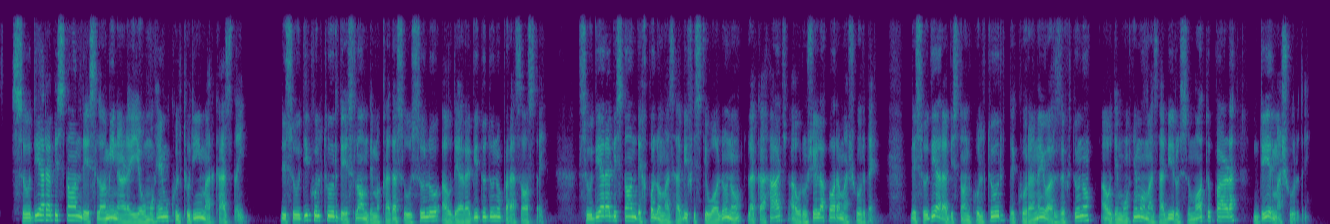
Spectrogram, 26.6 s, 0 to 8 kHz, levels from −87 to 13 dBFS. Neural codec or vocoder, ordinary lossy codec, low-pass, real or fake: none; none; 7.2 kHz; real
